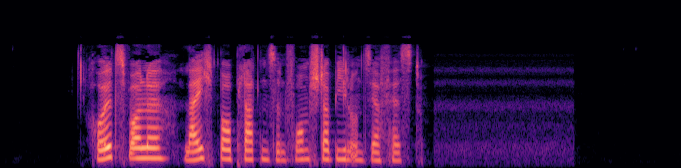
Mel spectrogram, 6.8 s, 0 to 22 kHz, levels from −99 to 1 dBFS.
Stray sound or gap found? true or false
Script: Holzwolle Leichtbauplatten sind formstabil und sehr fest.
false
